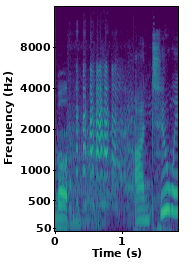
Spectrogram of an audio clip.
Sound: laugh

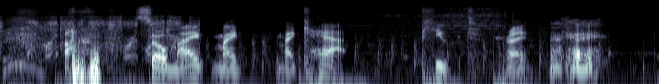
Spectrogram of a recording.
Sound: laughs

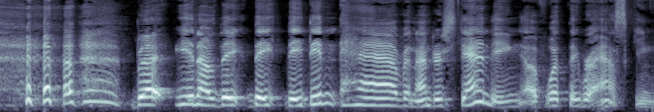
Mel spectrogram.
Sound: laughs

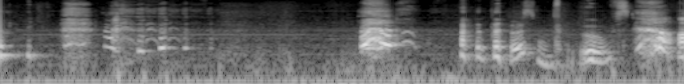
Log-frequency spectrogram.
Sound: laughing

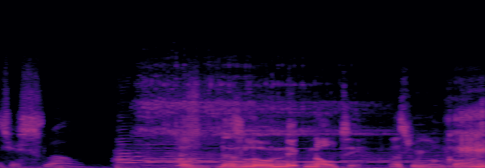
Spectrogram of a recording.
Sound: gasps

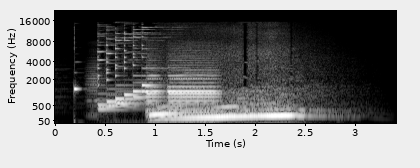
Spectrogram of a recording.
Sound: horn and acceleration

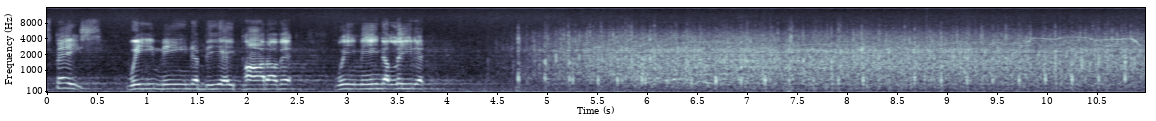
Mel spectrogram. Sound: applause

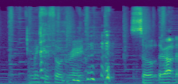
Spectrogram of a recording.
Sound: upbeat music; laughs

